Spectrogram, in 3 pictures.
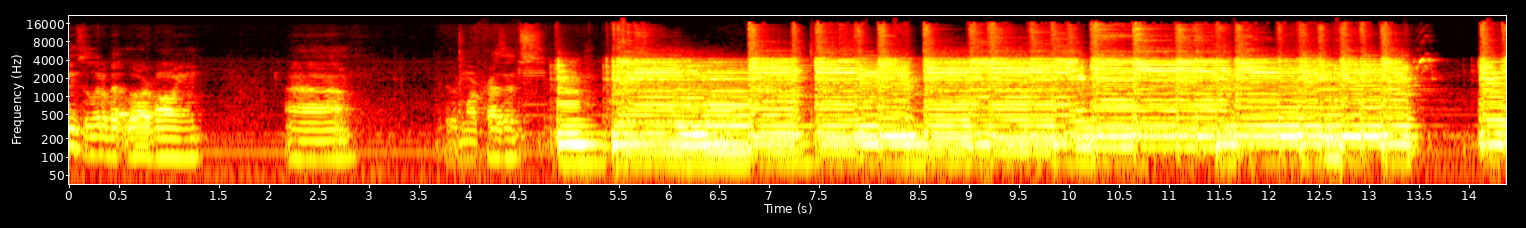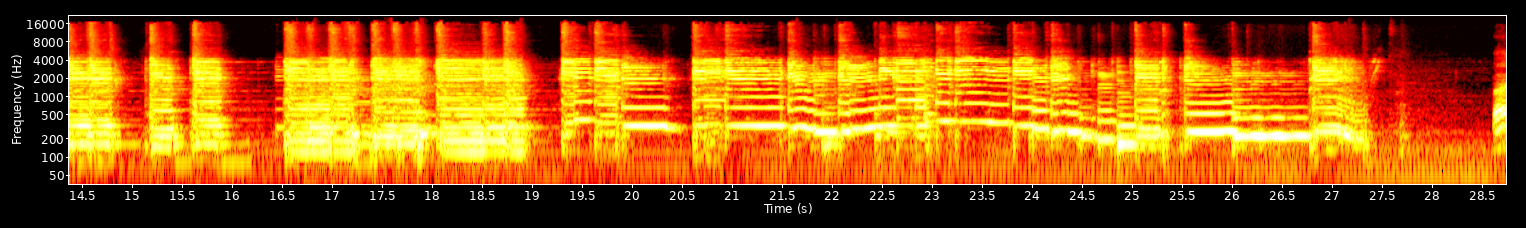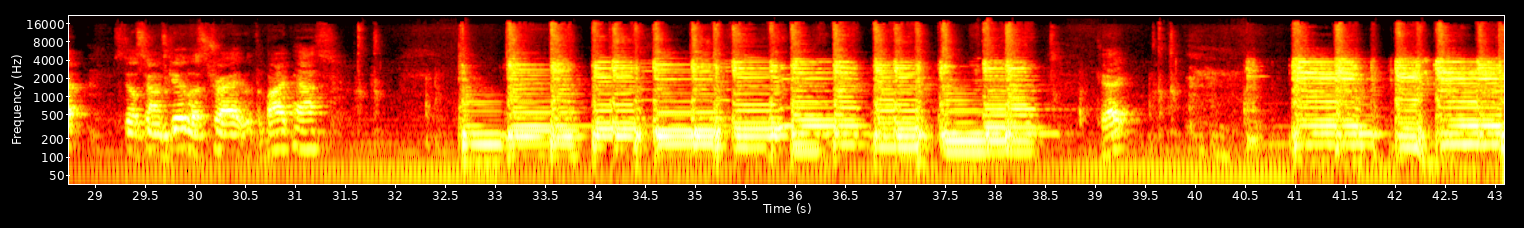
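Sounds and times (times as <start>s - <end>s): dry electric guitar: 3.9s - 27.9s, 32.6s - 43.0s.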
